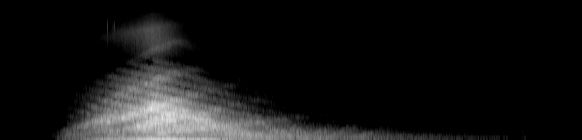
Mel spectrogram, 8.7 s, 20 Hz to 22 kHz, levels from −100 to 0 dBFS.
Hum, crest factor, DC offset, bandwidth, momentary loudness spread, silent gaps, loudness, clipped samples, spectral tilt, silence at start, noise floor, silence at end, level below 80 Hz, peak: none; 24 dB; under 0.1%; 5.4 kHz; 25 LU; none; -19 LUFS; under 0.1%; -9.5 dB/octave; 1.45 s; -89 dBFS; 4.7 s; -30 dBFS; -2 dBFS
